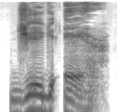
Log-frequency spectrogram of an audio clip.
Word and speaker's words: Giguere: First of all, my last name is pronounced jig air.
